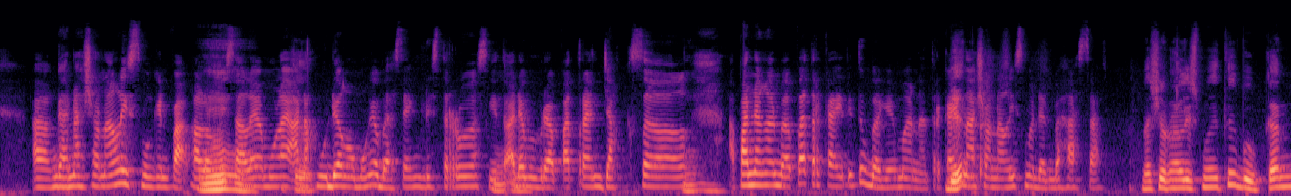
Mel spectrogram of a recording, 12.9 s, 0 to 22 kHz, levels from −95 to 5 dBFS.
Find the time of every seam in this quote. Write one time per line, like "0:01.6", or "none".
none

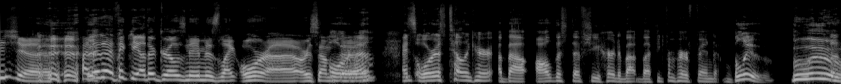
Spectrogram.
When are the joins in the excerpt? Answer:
0:04.1
0:05.0
0:06.6

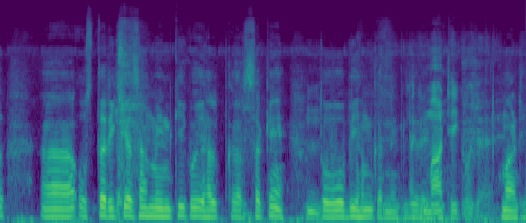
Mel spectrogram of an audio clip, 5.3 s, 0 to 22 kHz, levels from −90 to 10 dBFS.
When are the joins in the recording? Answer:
none

